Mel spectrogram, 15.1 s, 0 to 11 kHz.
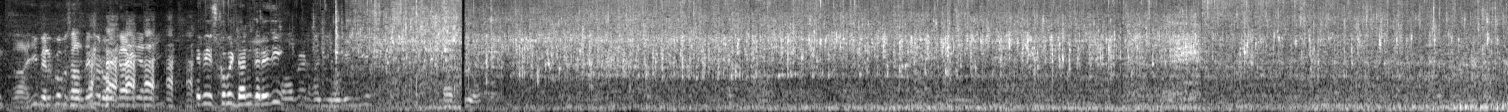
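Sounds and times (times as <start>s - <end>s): hot oil sizzling and crackling: 2.1s - 15.0s.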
